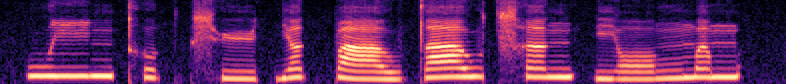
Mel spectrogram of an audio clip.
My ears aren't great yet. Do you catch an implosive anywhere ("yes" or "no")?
no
